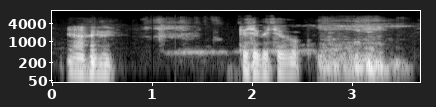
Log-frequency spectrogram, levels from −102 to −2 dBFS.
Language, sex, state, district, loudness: Bengali, male, West Bengal, Malda, -19 LUFS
